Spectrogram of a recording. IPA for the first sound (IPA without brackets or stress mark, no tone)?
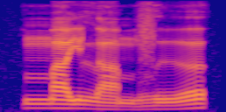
m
